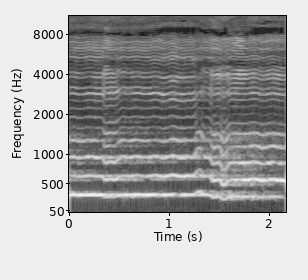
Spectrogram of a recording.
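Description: Ethiopian Orthodox chant: a single voice holding long notes with small wavering turns, stepping down slightly in pitch about three-quarters of the way through.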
